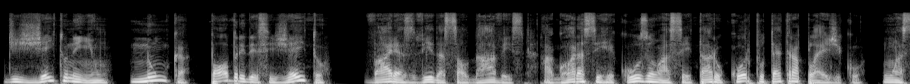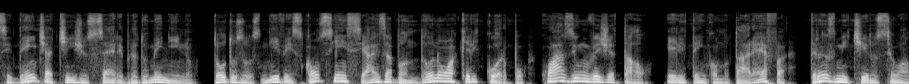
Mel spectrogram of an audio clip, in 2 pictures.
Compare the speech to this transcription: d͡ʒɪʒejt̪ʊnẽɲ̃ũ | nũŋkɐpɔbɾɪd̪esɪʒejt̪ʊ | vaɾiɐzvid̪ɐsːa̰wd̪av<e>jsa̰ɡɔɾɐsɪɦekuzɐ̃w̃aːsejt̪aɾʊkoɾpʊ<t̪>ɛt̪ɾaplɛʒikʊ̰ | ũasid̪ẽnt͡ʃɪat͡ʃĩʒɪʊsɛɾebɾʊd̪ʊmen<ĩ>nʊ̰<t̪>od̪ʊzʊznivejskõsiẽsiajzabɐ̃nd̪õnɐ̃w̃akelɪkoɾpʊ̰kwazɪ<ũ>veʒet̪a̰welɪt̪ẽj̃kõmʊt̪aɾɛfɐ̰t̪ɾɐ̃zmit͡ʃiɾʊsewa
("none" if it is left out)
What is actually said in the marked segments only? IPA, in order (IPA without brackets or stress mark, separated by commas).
e, t̪, ĩ, t̪, ũ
